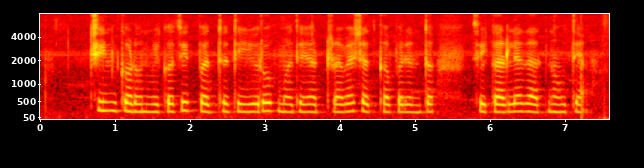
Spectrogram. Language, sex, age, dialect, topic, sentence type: Marathi, female, 18-24, Northern Konkan, agriculture, statement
